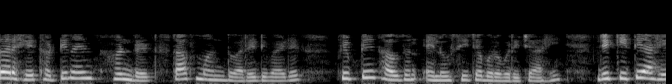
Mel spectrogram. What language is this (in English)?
Marathi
